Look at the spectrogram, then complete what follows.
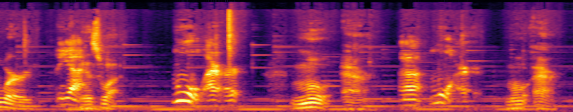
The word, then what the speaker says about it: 木耳: 木耳 Mu'er.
